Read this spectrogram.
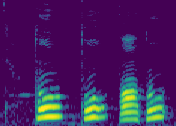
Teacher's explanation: जब दम्मा अदा होता है तो हम ज़बान की जड़ क्योंकि ऊपर उठती है, रेज़ होती है, तो हमने रेज़ करनी है और आवाज़ को गोल करना है और होंठों से शो करना है, ठीक है। · फ्रंट में हम पुश करेंगे दोनों होंठों को फॉरवर्ड, आऊ में जैसे किया जाता है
